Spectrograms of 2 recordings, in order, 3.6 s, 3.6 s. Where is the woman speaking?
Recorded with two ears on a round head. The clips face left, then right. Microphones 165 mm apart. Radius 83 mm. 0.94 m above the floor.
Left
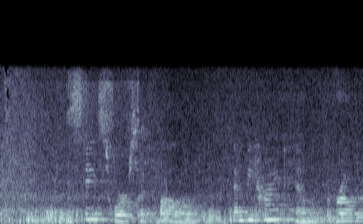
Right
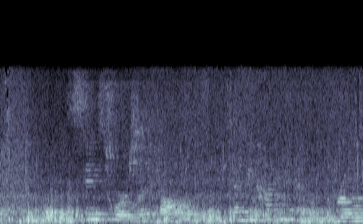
55° left (ahead or behind), 6.5 m; by 3.5 s 75° left (ahead or behind), 5.5 m.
